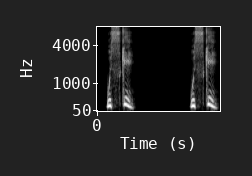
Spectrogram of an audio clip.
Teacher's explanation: we emphasize both syllables and bring out that g sound.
